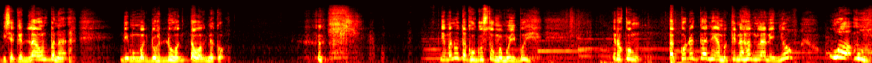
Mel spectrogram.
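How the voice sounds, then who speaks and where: A man's voice: sits high, lively intonation, moderate pace, long pauses, a bit bright, soft background music. A man with a Cebuano accent acting in a Bisaya radio drama, playing the family's giver and narrating his story with emotional, pleading outbursts. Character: young man, family's giver, hurt and resentful.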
